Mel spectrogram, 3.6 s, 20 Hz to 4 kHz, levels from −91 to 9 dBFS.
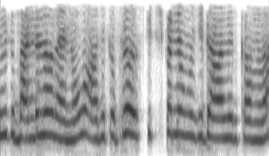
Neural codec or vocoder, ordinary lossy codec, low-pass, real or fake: codec, 32 kHz, 1.9 kbps, SNAC; MP3, 32 kbps; 3.6 kHz; fake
